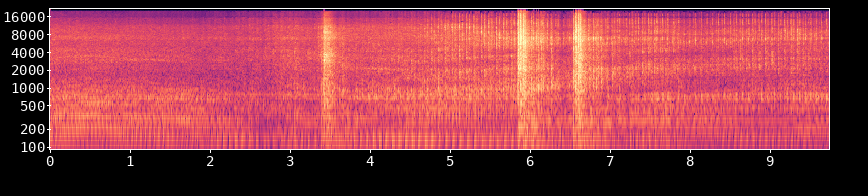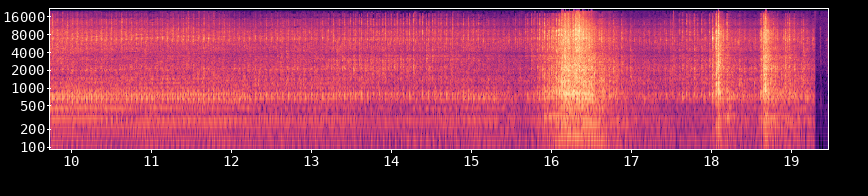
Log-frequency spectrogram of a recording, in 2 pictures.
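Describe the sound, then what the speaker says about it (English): Motorcycle fitted with a Tab Performance Redline Series 2-into-1 exhaust and header idles with a steady low rumble, broken by several sharp throttle blips and revs, loud and close, with no talking. "So this motorcycle sounds phenomenal."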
